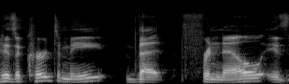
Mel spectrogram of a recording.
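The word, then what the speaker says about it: Fresnel: Um, but other normal people who don't have crazy nerds for parents don't know that the word frenel is pronounced frenel. So it's frenel. It's frenel.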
